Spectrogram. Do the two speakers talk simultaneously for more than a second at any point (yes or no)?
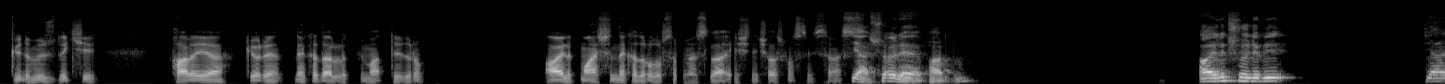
no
